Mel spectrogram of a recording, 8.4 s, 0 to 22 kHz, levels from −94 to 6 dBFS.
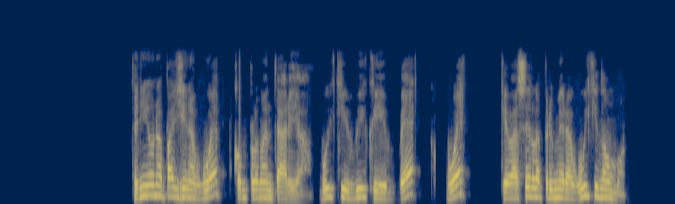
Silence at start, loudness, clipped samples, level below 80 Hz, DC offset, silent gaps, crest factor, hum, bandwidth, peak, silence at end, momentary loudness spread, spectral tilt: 1.65 s; -19 LUFS; under 0.1%; -60 dBFS; under 0.1%; 3.92-3.98 s, 5.28-5.38 s, 5.45-5.57 s, 5.88-6.25 s; 16 dB; none; 7.6 kHz; -2 dBFS; 0.65 s; 7 LU; -6.5 dB/octave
